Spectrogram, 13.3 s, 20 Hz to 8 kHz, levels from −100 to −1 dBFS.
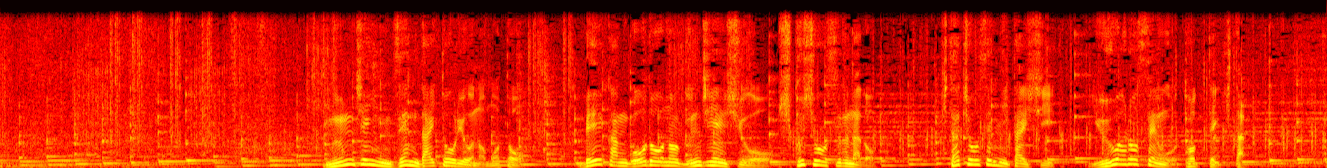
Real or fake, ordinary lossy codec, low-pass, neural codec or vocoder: real; none; 7.2 kHz; none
